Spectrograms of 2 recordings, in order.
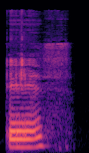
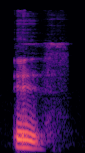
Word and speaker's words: is: Acuérdense que el is en inglés es is, pero no se dice is. Es algo entre la E y la I. Es una nueva vocal que no se usa en español.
